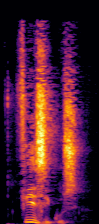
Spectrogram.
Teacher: Físicos também tem como sílaba tônica a antepenúltima, logo uma palavra proparoxítona.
